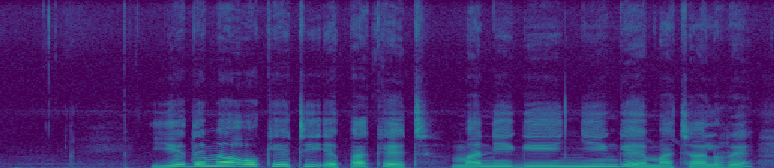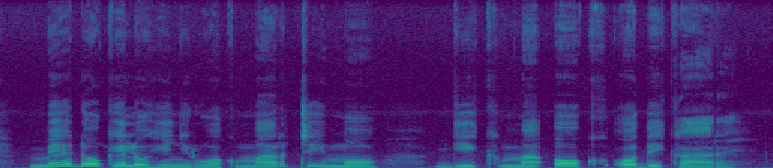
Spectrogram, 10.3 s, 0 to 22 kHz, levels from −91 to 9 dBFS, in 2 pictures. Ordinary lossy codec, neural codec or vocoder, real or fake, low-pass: none; none; real; none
